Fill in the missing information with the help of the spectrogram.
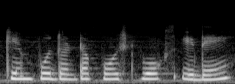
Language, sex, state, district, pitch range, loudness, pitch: Kannada, female, Karnataka, Bangalore, 245-260 Hz, -14 LUFS, 255 Hz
